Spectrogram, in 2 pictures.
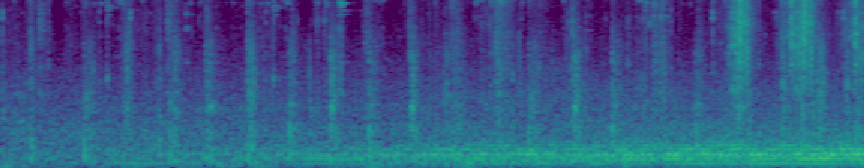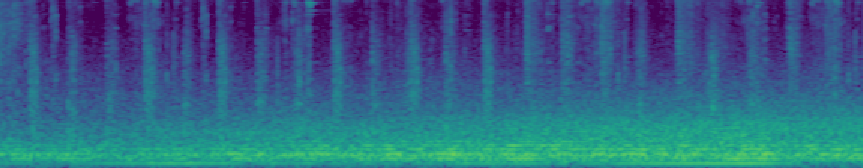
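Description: Quick footsteps run across grass.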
